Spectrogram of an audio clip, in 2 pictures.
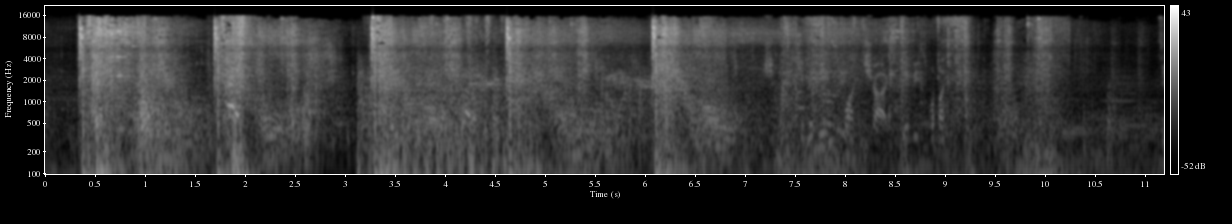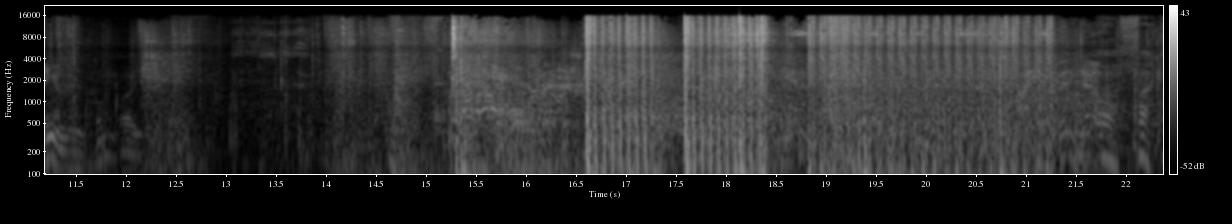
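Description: Automatic rifle fire crackles in a video game.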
